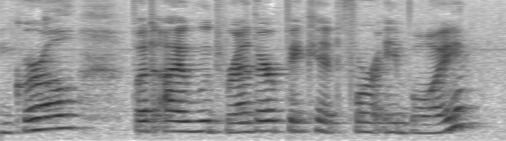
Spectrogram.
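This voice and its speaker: Her pitch fairly high, a woman with a non-native accent speaks at a fairly slow pace. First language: not English. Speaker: YouTuber. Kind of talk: casual vlog talk.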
